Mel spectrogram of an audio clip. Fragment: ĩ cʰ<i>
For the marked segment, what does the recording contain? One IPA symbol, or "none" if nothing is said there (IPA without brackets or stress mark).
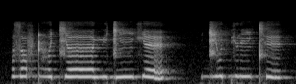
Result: ɪ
